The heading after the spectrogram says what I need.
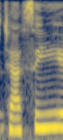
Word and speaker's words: chassis: debris the others chassis the thing is the s is not pronounced in both these words okay now what does a chassis in case you are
